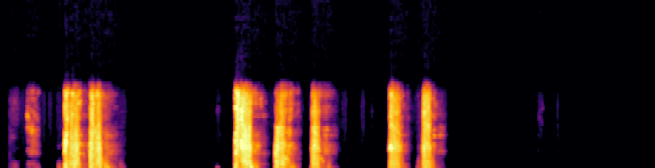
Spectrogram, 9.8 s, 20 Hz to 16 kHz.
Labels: {"expert_labels": [{"quality": "ok", "cough_type": "dry", "dyspnea": false, "wheezing": false, "stridor": false, "choking": false, "congestion": false, "nothing": true, "diagnosis": "COVID-19", "severity": "mild"}], "age": 32, "gender": "male", "respiratory_condition": false, "fever_muscle_pain": false, "status": "COVID-19"}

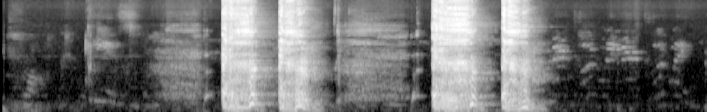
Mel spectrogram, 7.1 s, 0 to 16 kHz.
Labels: {"expert_labels": [{"quality": "good", "cough_type": "dry", "dyspnea": false, "wheezing": false, "stridor": false, "choking": false, "congestion": false, "nothing": true, "diagnosis": "healthy cough", "severity": "pseudocough/healthy cough"}], "age": 31, "gender": "male", "respiratory_condition": false, "fever_muscle_pain": false, "status": "symptomatic"}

